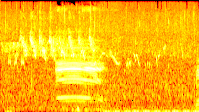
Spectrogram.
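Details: A single higher-pitched moo lasting about a second from cattle walking home from grazing in the evening countryside. Lively birdsong chirps before and after it.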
